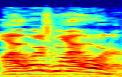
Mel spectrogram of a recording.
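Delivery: mock irate, demanding angry yell. Retelling a customer at the drive-through window yelling at workers; imitating a customer yelling. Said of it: "he's yelling at the workers".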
